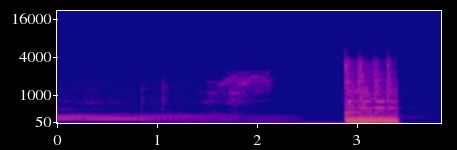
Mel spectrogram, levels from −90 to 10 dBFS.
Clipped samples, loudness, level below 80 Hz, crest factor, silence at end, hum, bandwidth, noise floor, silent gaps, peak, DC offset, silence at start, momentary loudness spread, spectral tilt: under 0.1%; -39 LUFS; -52 dBFS; 20 dB; 0.4 s; none; 5.2 kHz; -85 dBFS; none; -24 dBFS; under 0.1%; 0 s; 26 LU; -8.5 dB/octave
